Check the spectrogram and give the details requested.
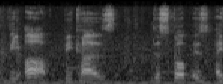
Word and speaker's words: AWP: in in cs go it's just pronounced op it's spelled awp in csgo it's not operator like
